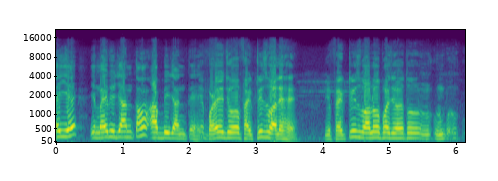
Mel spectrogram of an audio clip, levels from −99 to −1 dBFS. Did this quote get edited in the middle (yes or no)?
yes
